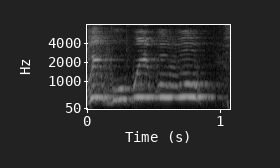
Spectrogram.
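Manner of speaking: high squeaky whoops, like a wiper on a whiteboard; squeaky wipe noises. Retold or imitated. Squeaky wiping sounds while clearing the vision board.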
